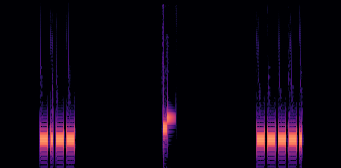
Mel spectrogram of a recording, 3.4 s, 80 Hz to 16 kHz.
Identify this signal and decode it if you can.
Morse code, heard as a keyed tone, about 44 wpm, 700 Hz. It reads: Y 9
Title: Single Letter-Number 45wpm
